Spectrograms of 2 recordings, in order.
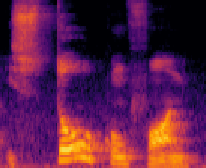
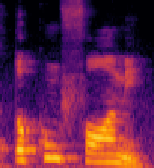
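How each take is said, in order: First: The first word is said in full, clearly articulated. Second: The first word is shortened to one syllable. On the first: The speaker calls it right. "mas o certo seria você falar" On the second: The speaker calls it wrong. "é muito comum, por exemplo, você falar assim"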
